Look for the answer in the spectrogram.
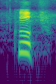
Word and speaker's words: CUP: Y ahora estás, creo que es la sexta o la séptima, por las listas de Barcelona de la CAP, ¿verdad? – La séptima. Sí. – La séptima. – No digas CAP porque es como si CUP. Lo pronunciaras en inglés. – CUP, perdón.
